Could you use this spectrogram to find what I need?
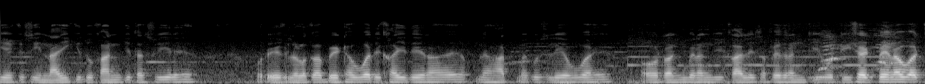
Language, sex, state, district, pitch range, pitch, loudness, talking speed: Hindi, female, Goa, North and South Goa, 105-110 Hz, 110 Hz, -20 LUFS, 205 wpm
